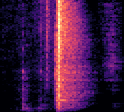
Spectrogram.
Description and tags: Fuze Switch Flick
Flipping a fuse switch
button, Flick, Fuze, metallic, click, Fuse, Switch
